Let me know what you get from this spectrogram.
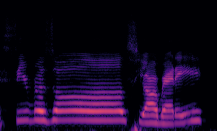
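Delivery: drawn-out eager reveal; excited. Real, not acted. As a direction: build suspense as you click. Eagerly clicks to results.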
